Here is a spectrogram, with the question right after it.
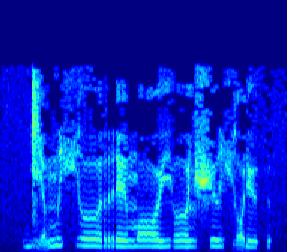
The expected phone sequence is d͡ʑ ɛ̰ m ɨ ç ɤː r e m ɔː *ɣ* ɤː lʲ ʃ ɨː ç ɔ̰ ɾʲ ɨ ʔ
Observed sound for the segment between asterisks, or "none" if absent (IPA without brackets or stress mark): j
